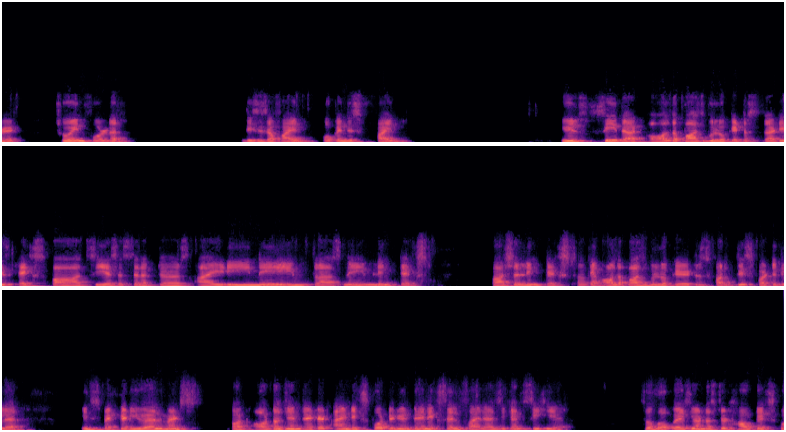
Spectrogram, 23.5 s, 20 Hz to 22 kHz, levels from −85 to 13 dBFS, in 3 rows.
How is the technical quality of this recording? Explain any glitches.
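Quality degrades for one stretch. From 10.53 to 22.53 s the audio switches abruptly, without a gap, to an adaptive stream at a lower bitrate, consistent with roughly 64 to 16 kbit/s Opus: codec artefacts thicken.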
